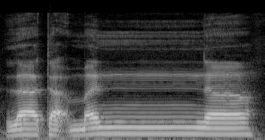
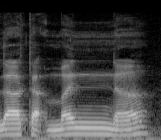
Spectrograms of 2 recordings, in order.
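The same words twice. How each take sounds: First: La ta'manna drawn out slowly with lips curled on the nun; rawm recitation. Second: Said in the usual way. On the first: Shown as a demonstration. Teacher demonstrates rawm by curling the lips on La ta'manna. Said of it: "You gotta curl your lips". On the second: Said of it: "instead of reciting".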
